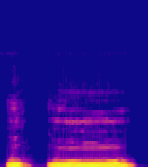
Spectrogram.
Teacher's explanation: और इन्हीं वृत्ताकार को वृत्त मुखी भी कहा जाता है अर्थात जिनके बोलने में मुख गोल हो जाए वृत्त की तरह हो जाए गोल हो जाए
